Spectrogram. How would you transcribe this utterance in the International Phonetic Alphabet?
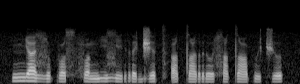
ɲ a ɮ o p u sˤ f o ŋ i ɮ i r ɐ d͡ʒ ə t͡sʼ ɯ tˤ ə r o ɬ ɯ tˤ ə˞ p ɯ t͡ʃ ʊ

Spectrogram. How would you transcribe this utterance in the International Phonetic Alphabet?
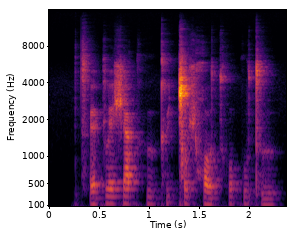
t͡sʼ ɛ k l ɛ ʒ ɾ a kʰ ɯ kʼ y ǀ o ʃ χ o tʰ o k u tʼ ɯ

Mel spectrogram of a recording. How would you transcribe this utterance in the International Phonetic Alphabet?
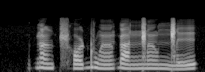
ɠ ã˧ ɳ ʈ͡ʂʰ ɔ˩˥ ɖ w œ̃˩˥ ɠ a˧ ŋ͡ǁ œ̃˧ u̯ ŋ͡ǁ e˩˥

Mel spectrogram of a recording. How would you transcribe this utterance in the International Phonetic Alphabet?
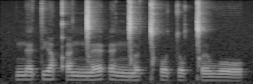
n ɛ t i qʼ i ŋ͡ǀ ɛ ʔ ɛ ŋ͡ǀ ə ǀʰ o t o ǀ ə β o

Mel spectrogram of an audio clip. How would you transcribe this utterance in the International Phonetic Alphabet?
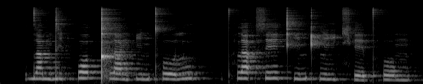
d a˧ m d i˨˩ t̚ p ɔː˦˥ t̚ kʰ l a˨˩ ŋ ʔ i˩˦ n tʰ oː˧ l u˥˩ k̚ | pʰ l a˥˩ ʔ s eː˥˩ kʰ i˦˥ n kʰ l iː˧ t͡ɕʰ eː˩˦ pʰ o˧ m

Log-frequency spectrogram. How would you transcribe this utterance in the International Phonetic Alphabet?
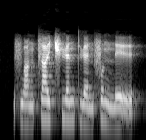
f w ɑ˨˦ ŋ t͡s a˦ ɪ̯ t͡ɕʰ ɥ ɛ˦ n t̪ ɥ ɛ˨˦ n f ɤ˥˨ ŋ n̪ ḛ˨˩ ɪ̯

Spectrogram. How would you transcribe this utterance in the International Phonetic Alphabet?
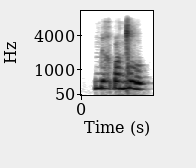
m i ʁ ɓ ɑ ŋ͡ǀ o

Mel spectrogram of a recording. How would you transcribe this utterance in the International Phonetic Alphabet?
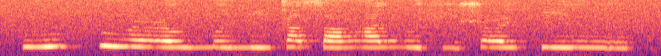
uː k p uː ʕ o w m o i̯ m ĩ k e sˤ ɯ ɦ ɑ l ɦ u fʲ ø ʃ ʕ y l k ĩ l ɯː

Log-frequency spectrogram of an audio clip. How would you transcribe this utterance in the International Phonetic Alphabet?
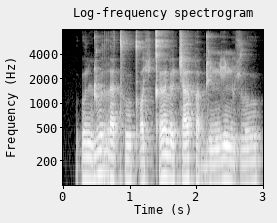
ʔ u n ɖ u r ɐ tʰ u kʼ ɔ ç kʼ ə l ɵ c ɐ p ɐ b ɖ i ɲ i ɲ u ç l u

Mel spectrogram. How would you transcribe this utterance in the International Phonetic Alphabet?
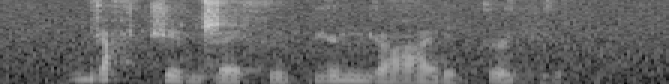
ɡ e˦ ħ t͡ʃ i˨ ɖ͡ʐ ɛ˨ x ɨ˨ pʲ ə˞˦ mʲ ə˞˨ ʕ ɛ˨ ɾ i˦ k ə˞˨ fʲ ɵ˨ f

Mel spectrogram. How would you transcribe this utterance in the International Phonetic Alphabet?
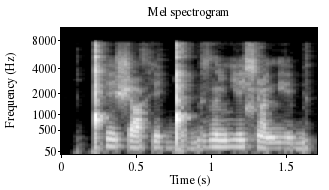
ǃʰ e˦ ʃ ɑ˨ x e˨ ɡ͡ǃ ə˨ b ʏ˦ z ə̃˦ ʎ e˦ ɕ ɑ̃˨ lʲ e˨ b

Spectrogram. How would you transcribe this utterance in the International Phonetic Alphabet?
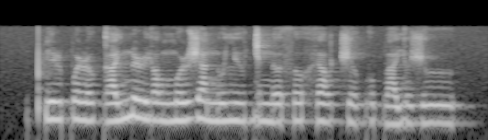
pʼ i ɭ p ɤ ɭ ɤ ɡ a lʲ n ɤ ɭ j ɘ lˠ ŋʷ ɯ ɭ ʒ a n u lʲ u ɟ ə n ə θ ɤ h ɛ lˠ t͡ʃ ɘ ɡʷ ɘ b a j ɘ ʒ ɯ

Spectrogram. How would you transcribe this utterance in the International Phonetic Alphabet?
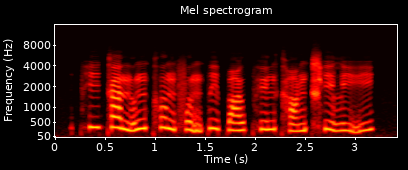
pʰ i˥ k a˥˩ n ʊ˥ ŋ kʰ ɤ˥˩ ŋ f ɤ̰˨˩ ŋ p i˥˩ p ɑ˧˥ ʊ̯ pʰ y˥ n kʰ ɑ˧˥ ŋ t͡ɕʰ i˥˩ l ḭ˨˩˦

